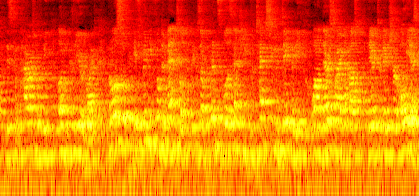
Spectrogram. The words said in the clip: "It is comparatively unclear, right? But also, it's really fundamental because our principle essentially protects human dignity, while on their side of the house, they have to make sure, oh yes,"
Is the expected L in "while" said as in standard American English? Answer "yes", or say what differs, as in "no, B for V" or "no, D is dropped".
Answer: no, N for L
